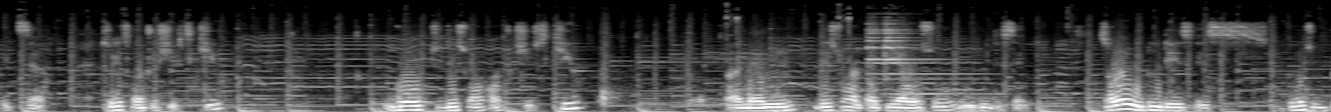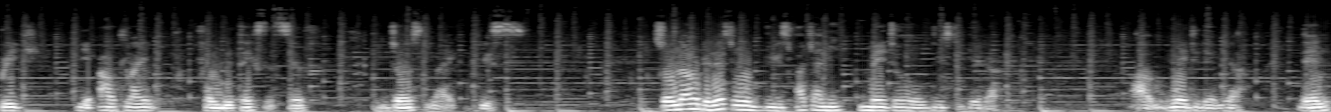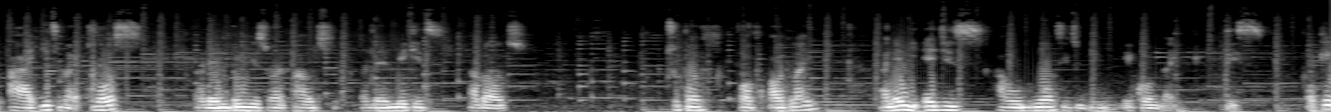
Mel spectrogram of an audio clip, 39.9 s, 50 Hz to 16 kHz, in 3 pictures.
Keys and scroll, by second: 0.3 ctrl+z, 1.6 shift+q, 5.0 ctrl+shift+q, 14.1 ctrl+shift+q, 19.1 ctrl+z, 19.5 ctrl+z, 20.0 ctrl+space, 27.5 KP_Add, 33.7 Return, 35.0 F12.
